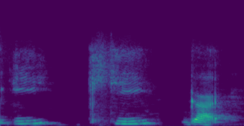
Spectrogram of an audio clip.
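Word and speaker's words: 生き甲斐: sentences too so let's talk about iigi so ikigai is next slide please iy is pronounced as e guy so it's it's a two word it it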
